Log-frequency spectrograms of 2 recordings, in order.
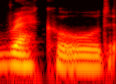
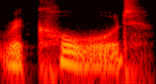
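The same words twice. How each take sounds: First: The stress is on the first syllable. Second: The stress is on the second syllable.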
